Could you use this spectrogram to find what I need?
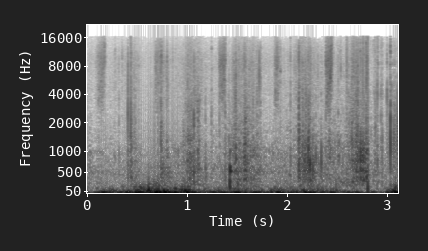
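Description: Footsteps walking a few metres toward a ladder, a series of soft, uneven thuds and scuffs in a steady walking rhythm, with faint background noise throughout.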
